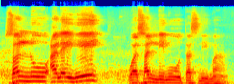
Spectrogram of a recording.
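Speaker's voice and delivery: slow, chanted Quranic recitation. Acted. Preacher reciting the salawat verse to the crowd, slow chant. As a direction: intone the verse slowly like a qari.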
